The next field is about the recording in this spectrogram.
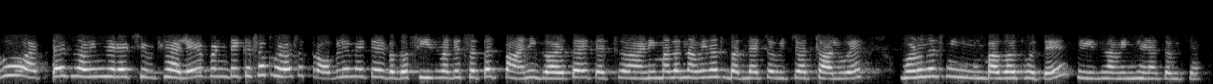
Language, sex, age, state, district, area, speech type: Marathi, female, 18-30, Maharashtra, Osmanabad, rural, conversation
